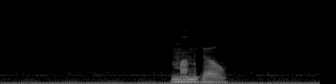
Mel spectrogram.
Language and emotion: Russian, neutral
